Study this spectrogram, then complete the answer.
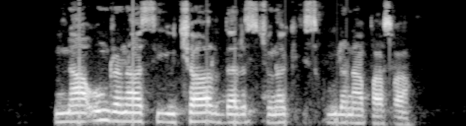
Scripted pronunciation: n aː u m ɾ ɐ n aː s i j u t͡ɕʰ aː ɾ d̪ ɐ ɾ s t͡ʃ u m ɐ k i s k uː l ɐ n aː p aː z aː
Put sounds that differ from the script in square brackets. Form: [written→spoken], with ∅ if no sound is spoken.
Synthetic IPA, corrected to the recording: n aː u m ɾ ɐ n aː s i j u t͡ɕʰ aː ɾ d̪ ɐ ɾ s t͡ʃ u [m→n] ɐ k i s k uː l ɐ n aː p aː [z→s] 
